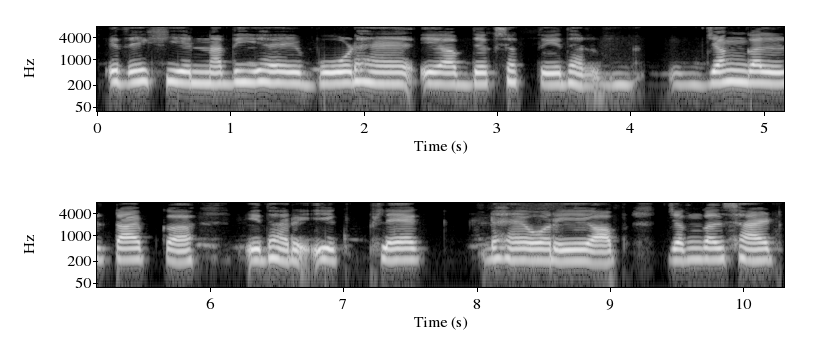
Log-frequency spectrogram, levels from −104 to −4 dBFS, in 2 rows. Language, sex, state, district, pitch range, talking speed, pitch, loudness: Hindi, female, Maharashtra, Pune, 215-240 Hz, 145 wpm, 225 Hz, -22 LUFS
